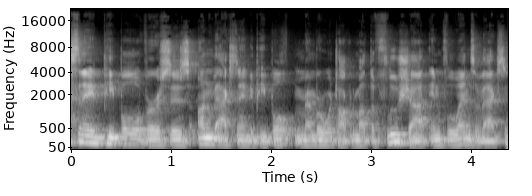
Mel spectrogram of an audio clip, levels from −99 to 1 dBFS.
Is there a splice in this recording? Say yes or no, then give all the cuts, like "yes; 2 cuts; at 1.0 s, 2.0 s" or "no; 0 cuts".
no; 0 cuts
